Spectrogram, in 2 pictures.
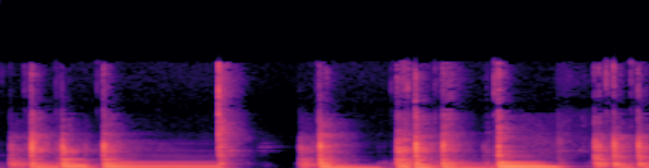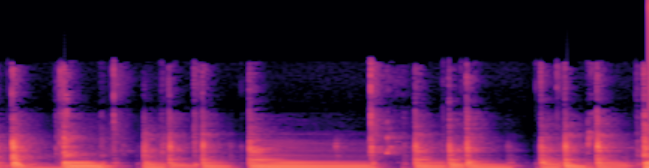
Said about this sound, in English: The only problem with the octave is it doesn't track very well, as you can hear that, so it sucks.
